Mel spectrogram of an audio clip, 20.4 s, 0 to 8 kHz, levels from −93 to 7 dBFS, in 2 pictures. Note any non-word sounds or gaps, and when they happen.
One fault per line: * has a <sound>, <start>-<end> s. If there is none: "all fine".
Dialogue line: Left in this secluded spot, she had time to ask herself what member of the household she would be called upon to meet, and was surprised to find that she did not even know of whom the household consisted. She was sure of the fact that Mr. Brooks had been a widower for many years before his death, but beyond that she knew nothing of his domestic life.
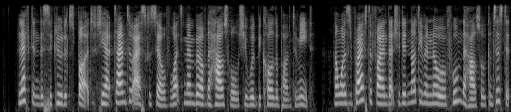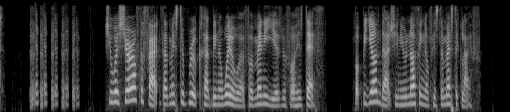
* has a laugh, 10.8-11.8 s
